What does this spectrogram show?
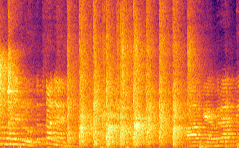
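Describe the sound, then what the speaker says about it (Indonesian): A class of students claps along in a classroom science lesson, a run of quick, fairly even hand claps at close range, with children's voices and chatter around the start and end. "Oke, tepuk tangan semuanya dulu"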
